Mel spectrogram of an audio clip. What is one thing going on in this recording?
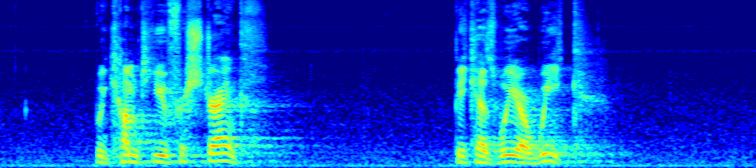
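A middle-aged man reads aloud calmly and slowly, close by, in a room with a slight echo.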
